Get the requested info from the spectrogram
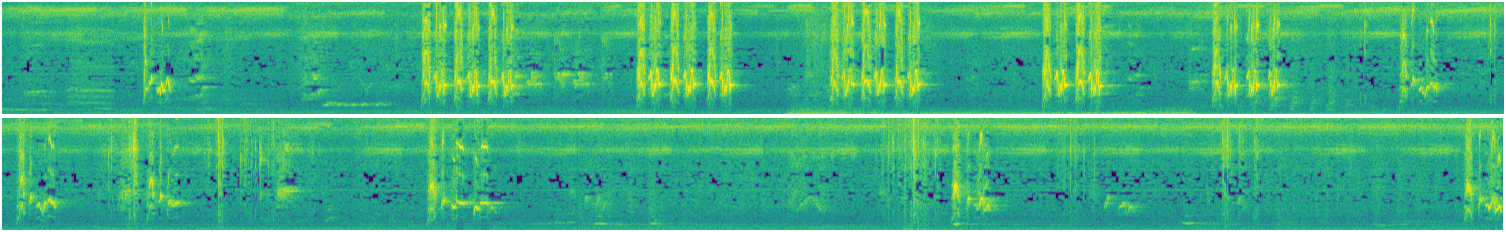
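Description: Sooty-headed bulbul giving sharp, rapid chirping calls in short clustered bursts, the calls a kutilang uses to challenge a rival. The bursts come thickest in the first half and thin to scattered single chirps later. A loud low rushing noise runs for about four seconds near the middle.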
